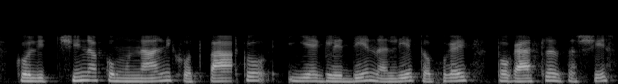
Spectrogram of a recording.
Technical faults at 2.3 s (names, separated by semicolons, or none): iLBC codec; lost iLBC frames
